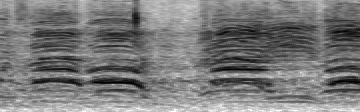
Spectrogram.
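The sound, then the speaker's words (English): Demonstrators in the streets of Barcelona shout and chant together in loud, rhythmic bursts, the massed voices rising and dropping in a repeated pattern. “Demonstrators in the streets of the Catalan capital, Barcelona, have alternated all day between cheering Carles Puigdemont and calling him a traitor.”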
